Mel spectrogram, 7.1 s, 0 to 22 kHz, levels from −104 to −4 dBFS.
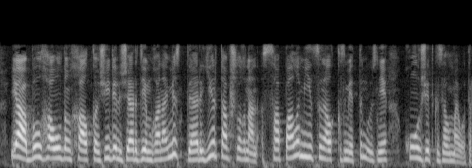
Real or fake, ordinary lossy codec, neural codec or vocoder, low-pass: real; none; none; 7.2 kHz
